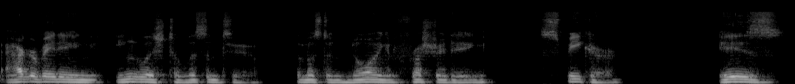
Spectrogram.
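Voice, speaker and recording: A man's voice: on the low side, dark tone, husky. A man who teaches English, a guest in a casual podcast chat, rambling and antsy as he talks. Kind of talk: casual conversation.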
